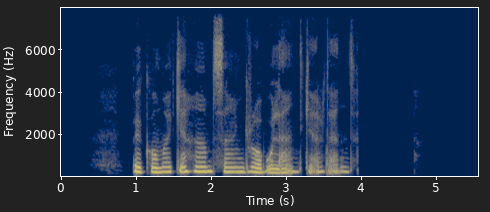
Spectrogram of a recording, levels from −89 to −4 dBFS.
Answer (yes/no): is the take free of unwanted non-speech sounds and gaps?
yes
